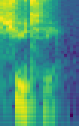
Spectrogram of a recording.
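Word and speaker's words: Ncuti: So, yeah, but I believe it's Shooty.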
